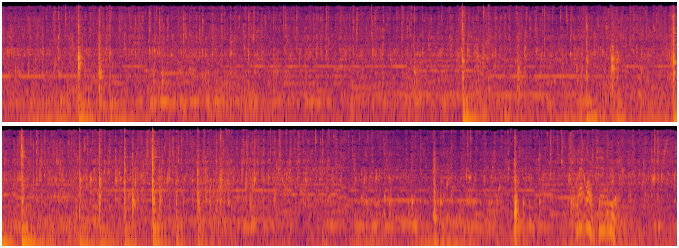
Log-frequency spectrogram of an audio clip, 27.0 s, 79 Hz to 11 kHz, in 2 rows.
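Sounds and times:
dirty water sloshing in drain: 0:00.0 - 0:27.0
drain rod knocking and scraping: 0:01.1 - 0:05.1, 0:08.2 - 0:20.2, 0:20.8 - 0:26.2.

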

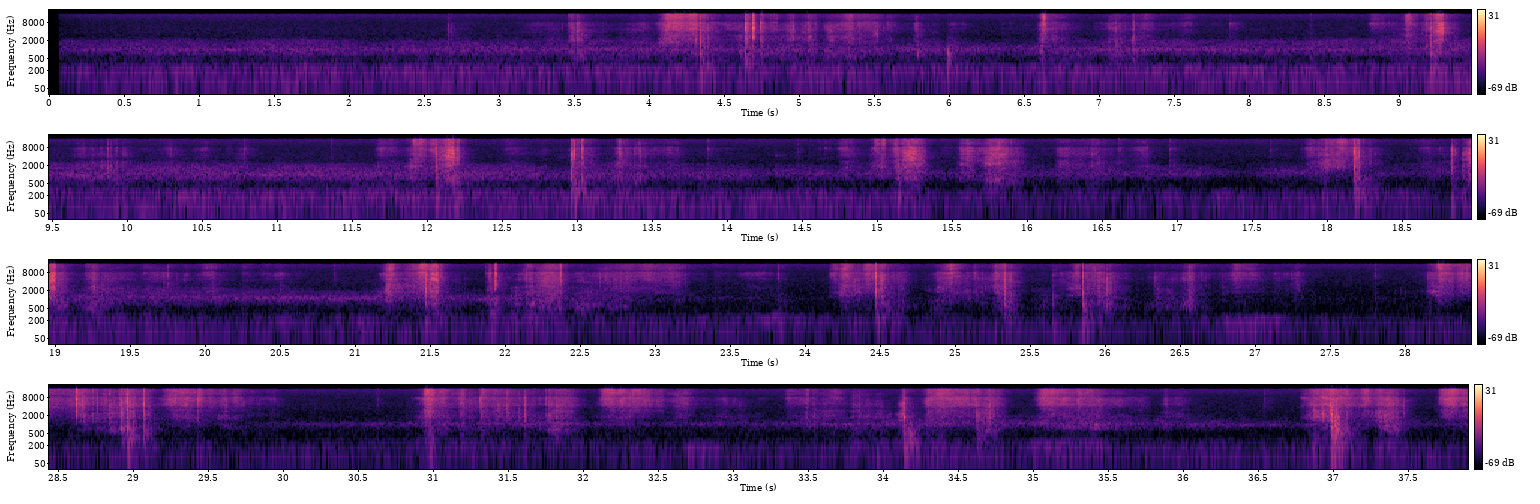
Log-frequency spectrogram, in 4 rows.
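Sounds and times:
paper pages turning: 0:03.2 - 0:07.6, 0:08.8 - 0:10.6, 0:11.7 - 0:13.7, 0:14.7 - 0:17.0, 0:17.8 - 0:27.4, 0:28.0 - 0:30.0, 0:30.8 - 0:36.0, 0:36.8 - 0:37.9.

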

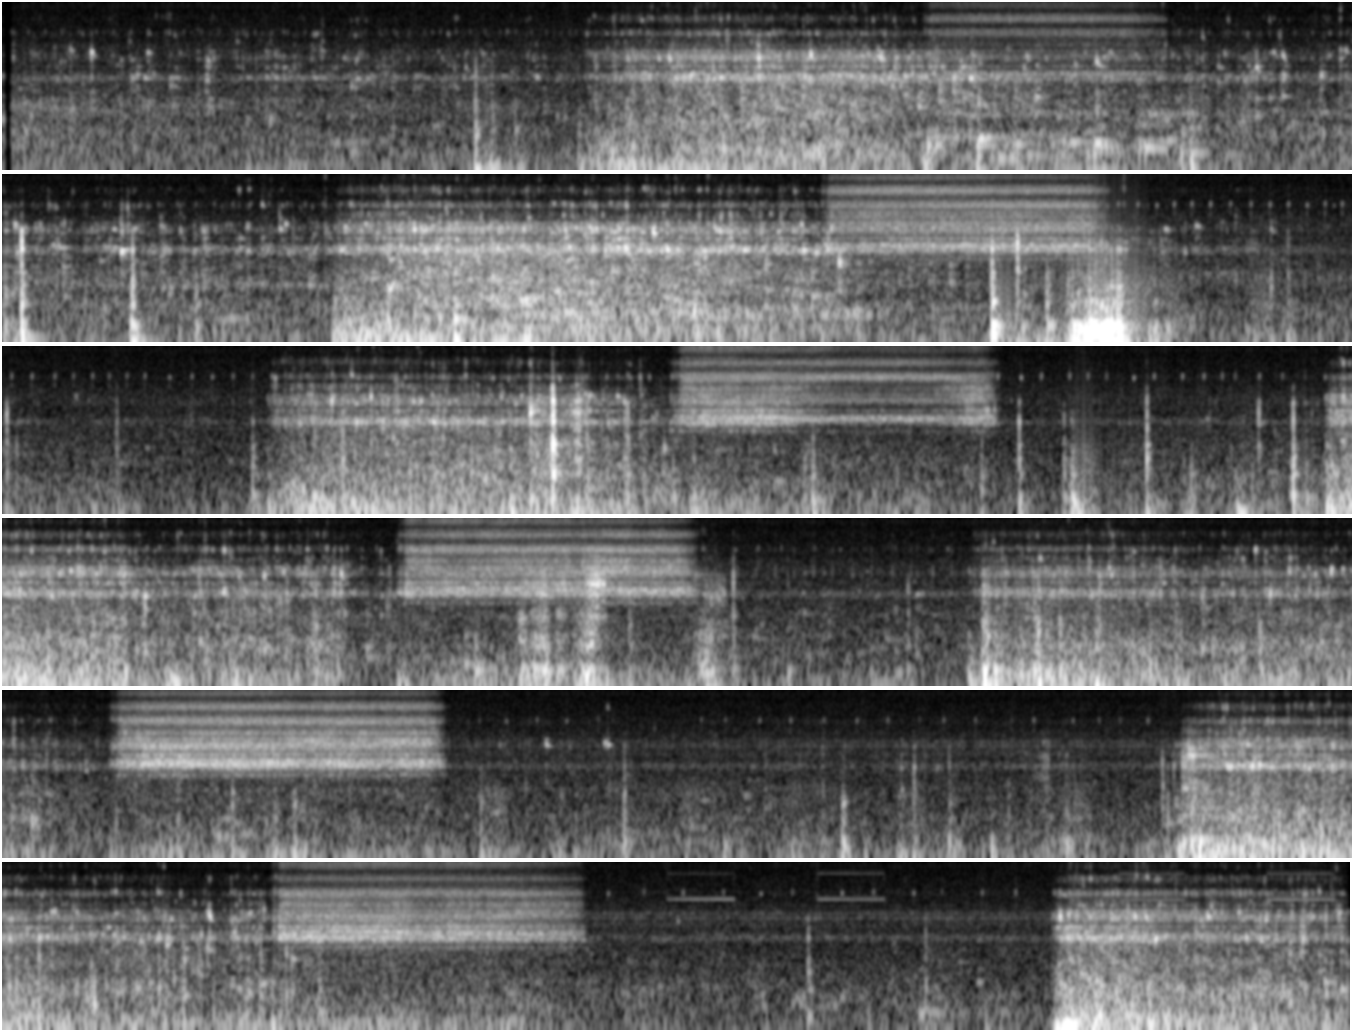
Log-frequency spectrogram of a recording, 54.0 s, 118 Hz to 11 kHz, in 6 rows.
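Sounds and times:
regulator inhalation hiss: 0:06.2 - 0:07.8, 0:14.5 - 0:16.5, 0:22.5 - 0:24.7, 0:29.7 - 0:31.8, 0:36.8 - 0:39.1, 0:46.8 - 0:49.0
exhaled bubbles burbling: 0:08.1 - 0:14.5, 0:19.8 - 0:22.5, 0:26.8 - 0:29.6, 0:33.5 - 0:36.6, 0:43.8 - 0:46.8, 0:52.0 - 0:53.9.

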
